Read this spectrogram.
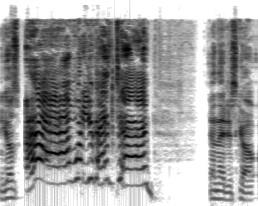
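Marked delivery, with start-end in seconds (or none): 0.3-2.0 loud, high mock scream; shocked little boy. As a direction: shriek like a horrified kid. Child walking in on brother.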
